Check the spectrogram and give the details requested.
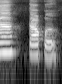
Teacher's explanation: قاف ہیوی اور ساتھ میں کلکلا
